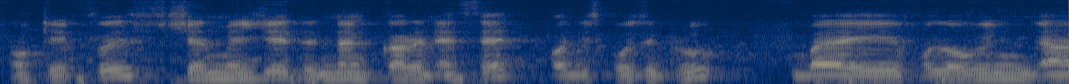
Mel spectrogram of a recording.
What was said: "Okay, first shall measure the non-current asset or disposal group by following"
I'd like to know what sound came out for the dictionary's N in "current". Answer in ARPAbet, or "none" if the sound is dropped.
N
